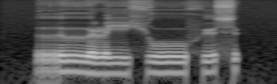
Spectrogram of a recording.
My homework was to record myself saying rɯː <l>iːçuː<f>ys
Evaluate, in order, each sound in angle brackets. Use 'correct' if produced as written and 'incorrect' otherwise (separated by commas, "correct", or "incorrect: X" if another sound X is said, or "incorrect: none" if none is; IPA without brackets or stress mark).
incorrect: ɭ, correct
